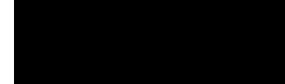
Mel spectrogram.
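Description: Near silence: a dead-quiet pause in the studio talk, with no sound at all on the track.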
